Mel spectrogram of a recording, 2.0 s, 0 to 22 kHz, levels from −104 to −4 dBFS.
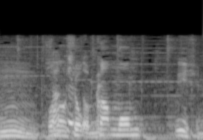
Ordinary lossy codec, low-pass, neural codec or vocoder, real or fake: none; none; none; real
